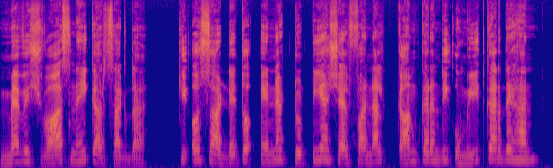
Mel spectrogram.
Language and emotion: Punjabi, disgusted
